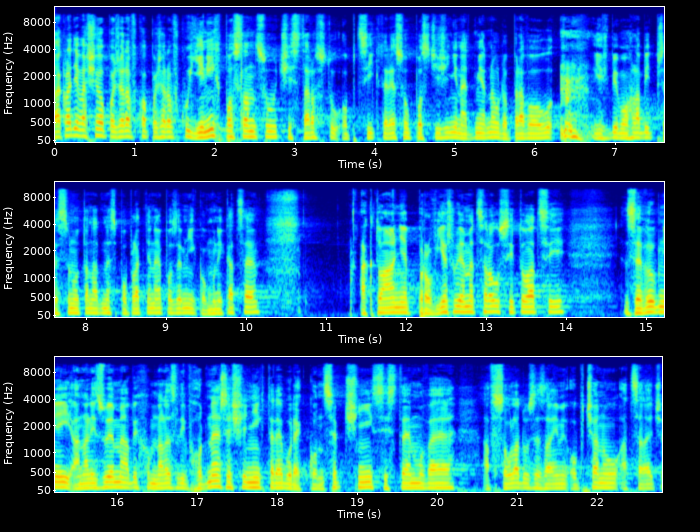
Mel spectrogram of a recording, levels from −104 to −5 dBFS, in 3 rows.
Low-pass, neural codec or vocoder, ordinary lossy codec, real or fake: 9.9 kHz; none; MP3, 64 kbps; real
